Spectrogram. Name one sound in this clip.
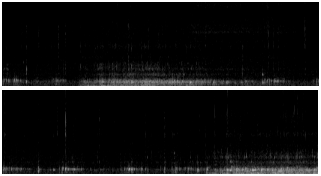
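Air bubbles from a diver's breathing burst and gurgle underwater in rushes.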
